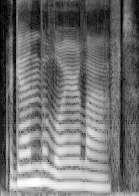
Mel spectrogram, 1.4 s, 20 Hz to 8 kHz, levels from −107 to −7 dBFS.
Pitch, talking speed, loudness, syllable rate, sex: 195 Hz, 170 wpm, -14 LUFS, 5.5 syllables/s, female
